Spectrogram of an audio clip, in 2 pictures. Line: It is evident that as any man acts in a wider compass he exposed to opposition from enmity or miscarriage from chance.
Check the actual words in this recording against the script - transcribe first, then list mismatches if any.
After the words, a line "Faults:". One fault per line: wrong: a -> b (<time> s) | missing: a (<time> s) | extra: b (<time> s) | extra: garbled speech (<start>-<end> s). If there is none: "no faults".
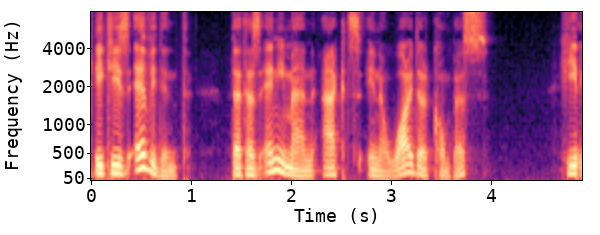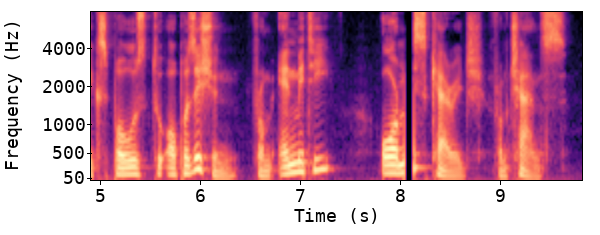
It is evident that as any man acts in a wider compass he exposed to opposition from enmity or miscarriage from chance.
Faults:
no faults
